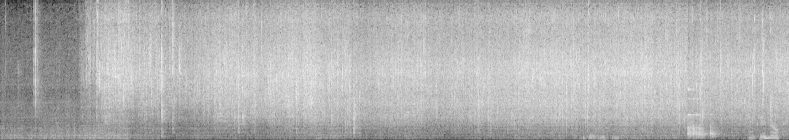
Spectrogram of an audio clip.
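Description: Meat for a Cajun jambalaya sizzles in a hot pan while being stirred, a dense continuous hiss of frying with scraping and clinks of the spoon scattered through, close and steady, with no voices.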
